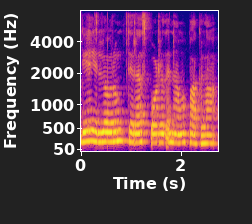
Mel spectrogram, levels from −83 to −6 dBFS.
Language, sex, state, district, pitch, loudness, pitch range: Tamil, female, Tamil Nadu, Nilgiris, 195 Hz, -13 LUFS, 185-205 Hz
